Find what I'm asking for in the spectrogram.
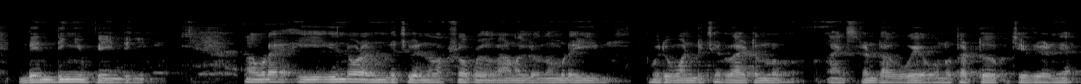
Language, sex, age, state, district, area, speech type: Malayalam, male, 45-60, Kerala, Kottayam, rural, spontaneous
